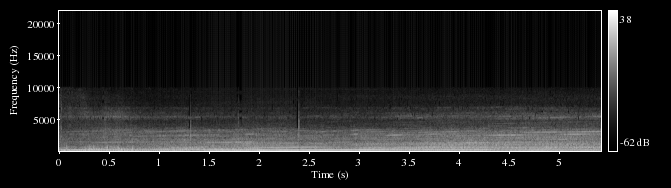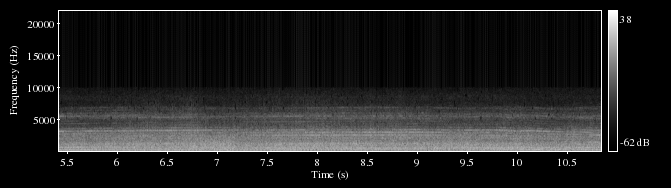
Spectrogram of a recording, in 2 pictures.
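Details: Mazda MX-6 KLZE petrol V6 revved up and down with a whine rising and falling in pitch with engine speed; cause unknown.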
